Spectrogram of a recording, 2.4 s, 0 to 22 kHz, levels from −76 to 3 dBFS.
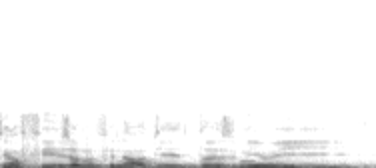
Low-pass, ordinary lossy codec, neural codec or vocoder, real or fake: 7.2 kHz; none; none; real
